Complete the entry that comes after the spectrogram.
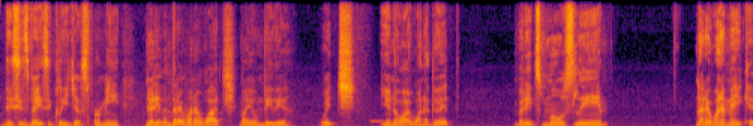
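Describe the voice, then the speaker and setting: A man speaks at a medium pitch with a Mexican accent and ordinary pitch variation. He keeps his loudness very even and pauses long and often. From Mexico. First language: Spanish. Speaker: vlogger. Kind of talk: casual monologue. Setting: gaming while recording, driving a truck game. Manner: slow. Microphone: poor microphone.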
